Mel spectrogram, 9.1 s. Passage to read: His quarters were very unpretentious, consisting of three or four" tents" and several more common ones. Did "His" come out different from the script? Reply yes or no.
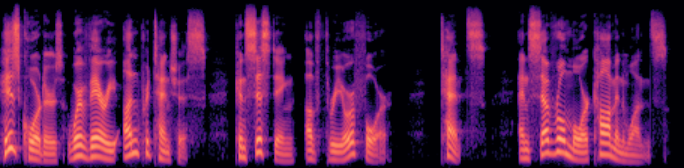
no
